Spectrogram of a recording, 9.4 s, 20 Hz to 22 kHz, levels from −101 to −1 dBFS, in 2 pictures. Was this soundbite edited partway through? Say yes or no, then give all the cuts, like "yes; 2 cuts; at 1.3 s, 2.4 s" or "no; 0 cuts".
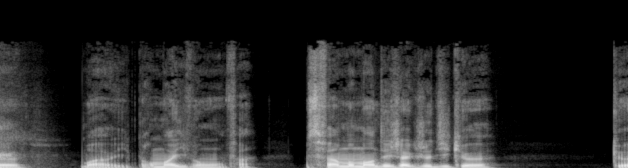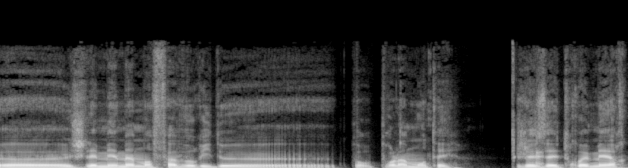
no; 0 cuts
